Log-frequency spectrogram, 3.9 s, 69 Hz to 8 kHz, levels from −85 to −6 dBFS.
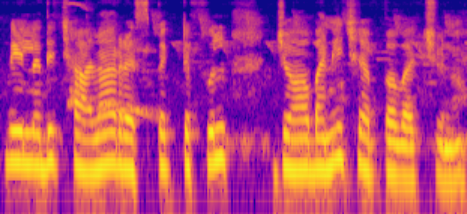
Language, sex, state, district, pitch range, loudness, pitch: Telugu, female, Andhra Pradesh, Manyam, 180-215 Hz, -16 LUFS, 200 Hz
